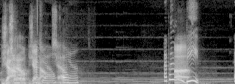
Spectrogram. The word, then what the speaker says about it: Xiao: Xiao? Zhao.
